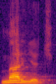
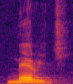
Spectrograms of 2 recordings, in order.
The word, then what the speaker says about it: marriage: married now then here we don't pronounce it as a married marage no no no we say marriage marriage this a is silent e a marriage then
